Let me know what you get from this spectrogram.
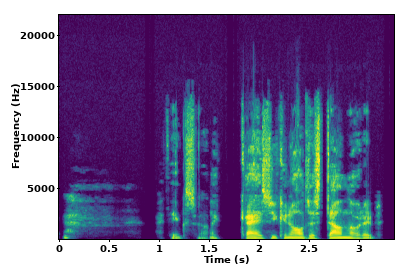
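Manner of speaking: quiet aside. Real, not acted. Off-mic aside while paused.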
